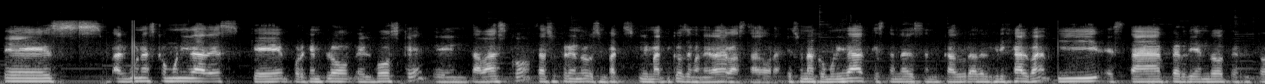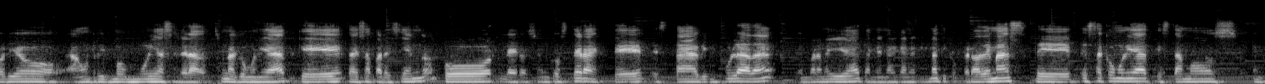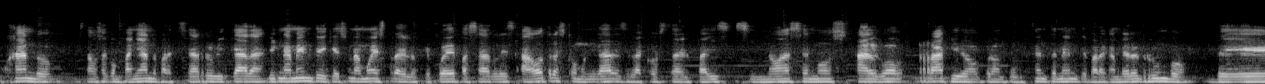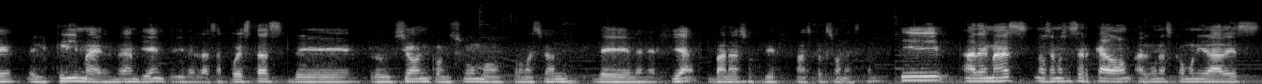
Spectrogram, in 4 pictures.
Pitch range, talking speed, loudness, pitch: 115-135 Hz, 155 wpm, -18 LUFS, 125 Hz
